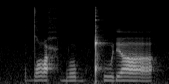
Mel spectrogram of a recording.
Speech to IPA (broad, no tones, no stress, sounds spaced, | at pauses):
dˤ e ħ b o b ǃʰ u ɾʲ a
